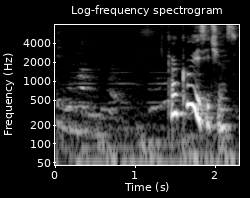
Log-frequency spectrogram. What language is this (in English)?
Russian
